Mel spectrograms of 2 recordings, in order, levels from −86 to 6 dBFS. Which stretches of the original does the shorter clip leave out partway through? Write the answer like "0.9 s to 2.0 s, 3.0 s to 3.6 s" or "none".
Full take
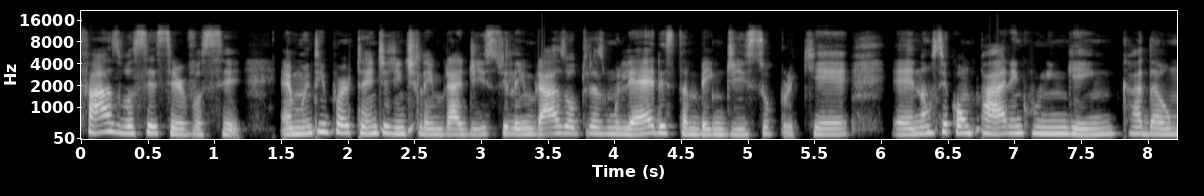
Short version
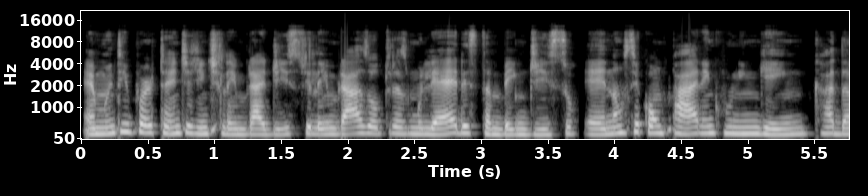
5.1 s to 6.0 s

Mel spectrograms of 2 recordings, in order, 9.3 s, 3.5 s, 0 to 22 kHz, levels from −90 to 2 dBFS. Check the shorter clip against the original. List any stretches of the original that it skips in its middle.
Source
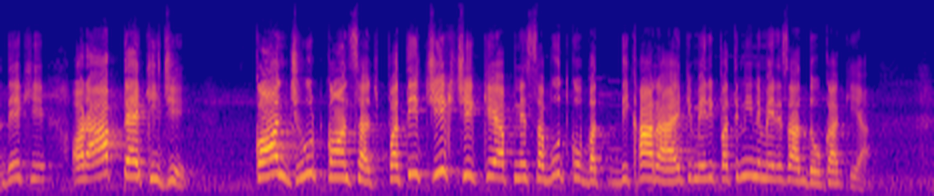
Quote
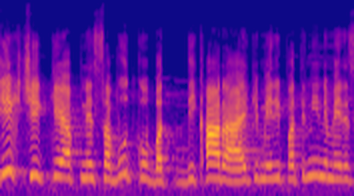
none

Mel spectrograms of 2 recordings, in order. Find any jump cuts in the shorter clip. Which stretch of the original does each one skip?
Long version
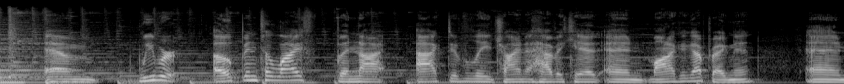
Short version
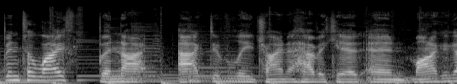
none

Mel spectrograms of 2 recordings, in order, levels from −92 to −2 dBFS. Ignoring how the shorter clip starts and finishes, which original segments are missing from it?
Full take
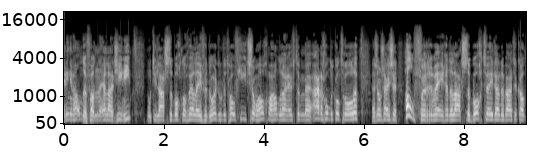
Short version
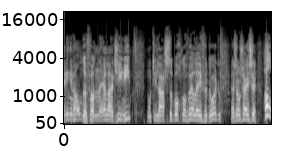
3.2 s to 6.0 s

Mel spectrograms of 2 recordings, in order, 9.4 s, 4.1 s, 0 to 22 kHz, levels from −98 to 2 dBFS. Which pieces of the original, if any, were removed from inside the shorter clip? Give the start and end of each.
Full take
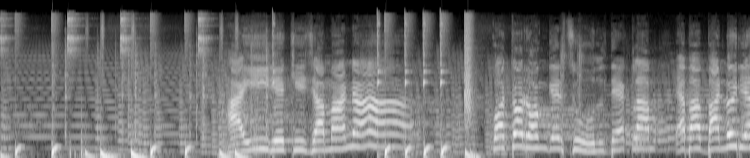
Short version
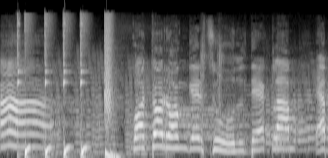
none

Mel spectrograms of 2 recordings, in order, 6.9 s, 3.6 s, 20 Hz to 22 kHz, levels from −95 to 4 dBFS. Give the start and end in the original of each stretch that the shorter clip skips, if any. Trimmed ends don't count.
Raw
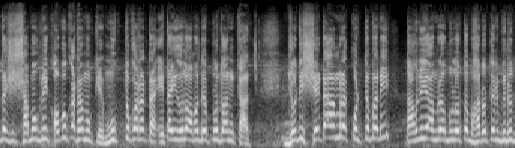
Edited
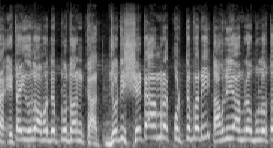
3.4 s to 3.7 s, 5.2 s to 5.4 s

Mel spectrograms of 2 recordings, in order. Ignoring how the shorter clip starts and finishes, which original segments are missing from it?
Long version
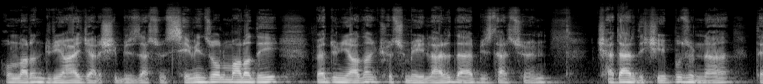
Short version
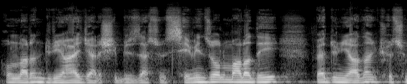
none

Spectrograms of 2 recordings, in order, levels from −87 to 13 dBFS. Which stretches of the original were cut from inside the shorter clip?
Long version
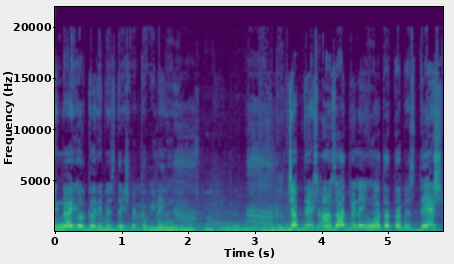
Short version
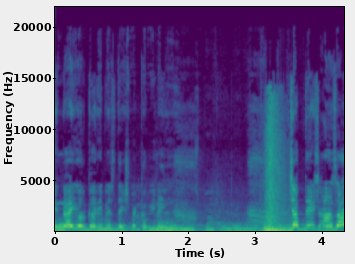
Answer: none

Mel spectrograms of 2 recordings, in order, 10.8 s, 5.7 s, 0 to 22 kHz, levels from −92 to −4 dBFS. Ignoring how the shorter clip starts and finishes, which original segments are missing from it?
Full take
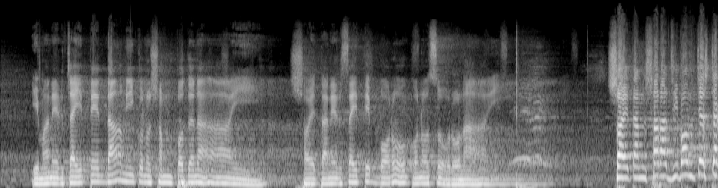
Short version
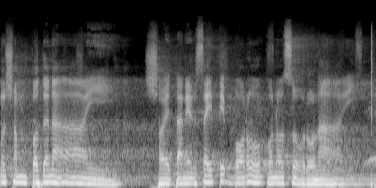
none

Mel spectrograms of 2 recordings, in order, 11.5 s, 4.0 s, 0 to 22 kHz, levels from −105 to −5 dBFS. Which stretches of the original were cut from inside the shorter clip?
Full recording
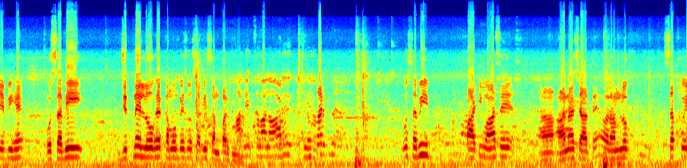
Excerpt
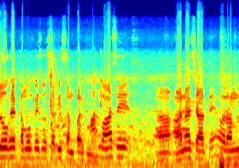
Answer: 4.1 s to 8.1 s

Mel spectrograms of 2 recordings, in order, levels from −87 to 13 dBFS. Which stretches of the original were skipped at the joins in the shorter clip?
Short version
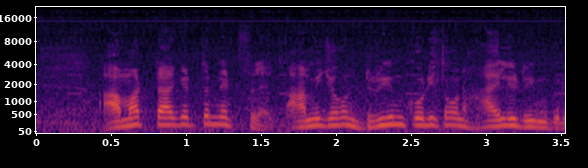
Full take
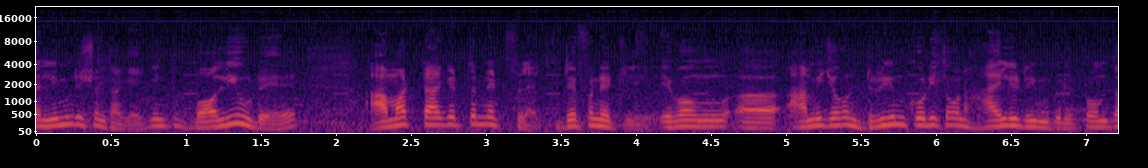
3.4 s to 5.0 s

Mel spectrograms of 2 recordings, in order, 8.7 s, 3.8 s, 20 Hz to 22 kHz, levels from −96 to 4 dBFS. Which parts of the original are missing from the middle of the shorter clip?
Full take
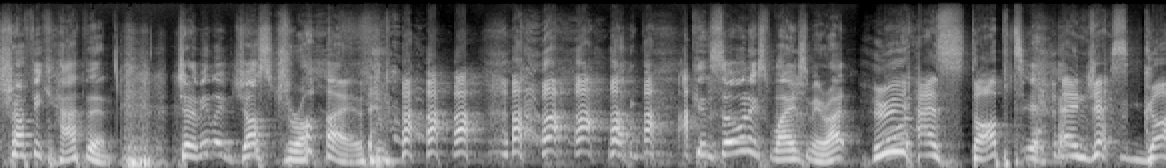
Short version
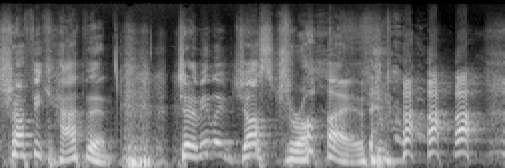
none

